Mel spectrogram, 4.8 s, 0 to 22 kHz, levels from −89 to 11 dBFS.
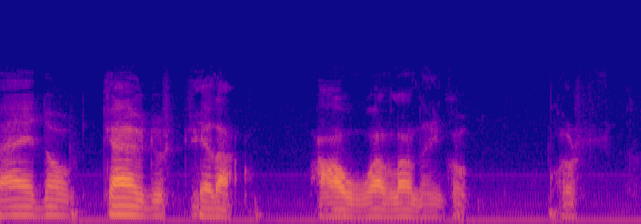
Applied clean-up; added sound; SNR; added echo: none; none; none; none.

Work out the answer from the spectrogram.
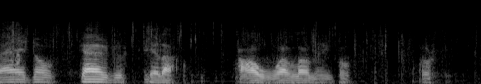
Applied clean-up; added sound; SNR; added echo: neural mask model RNNoise.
